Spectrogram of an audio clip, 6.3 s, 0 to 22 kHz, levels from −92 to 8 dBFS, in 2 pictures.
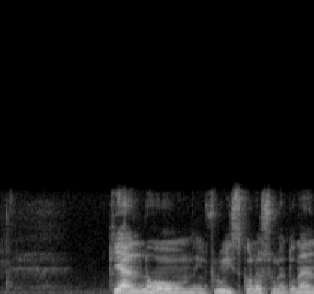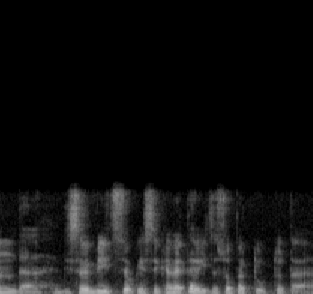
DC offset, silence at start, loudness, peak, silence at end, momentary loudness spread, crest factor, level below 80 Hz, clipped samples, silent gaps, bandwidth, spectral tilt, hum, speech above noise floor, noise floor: under 0.1%; 1.1 s; -25 LUFS; -4 dBFS; 0.05 s; 17 LU; 22 dB; -60 dBFS; under 0.1%; none; 8.4 kHz; -5.5 dB/octave; none; 37 dB; -62 dBFS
